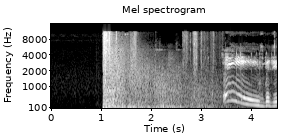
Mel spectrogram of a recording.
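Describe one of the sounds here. A rifle fires a single loud shot that rings out and slowly fades.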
